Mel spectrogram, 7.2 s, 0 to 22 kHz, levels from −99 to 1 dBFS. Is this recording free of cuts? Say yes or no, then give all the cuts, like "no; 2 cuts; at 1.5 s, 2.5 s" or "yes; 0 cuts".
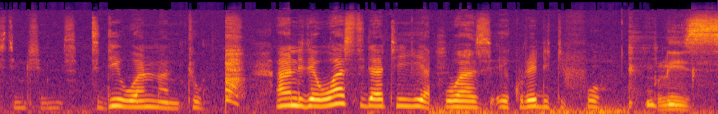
no; 4 cuts; at 1.0 s, 2.3 s, 4.4 s, 6.4 s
